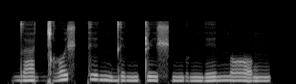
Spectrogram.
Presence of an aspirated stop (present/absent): absent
